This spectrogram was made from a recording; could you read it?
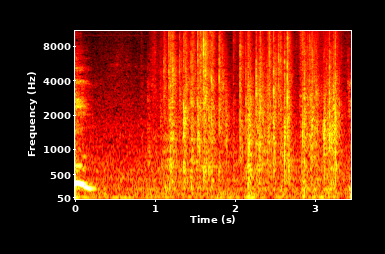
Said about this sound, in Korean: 그럼 일단은 맨 위에 있는 선물부터 한번 뜯어볼까요?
